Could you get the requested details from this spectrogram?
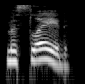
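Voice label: "mislaid", British English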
